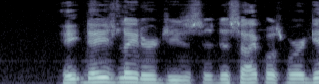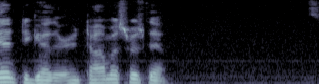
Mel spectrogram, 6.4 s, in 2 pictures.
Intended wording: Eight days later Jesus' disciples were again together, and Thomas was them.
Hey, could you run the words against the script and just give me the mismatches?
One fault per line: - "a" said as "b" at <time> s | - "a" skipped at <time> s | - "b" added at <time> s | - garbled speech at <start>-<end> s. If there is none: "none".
none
